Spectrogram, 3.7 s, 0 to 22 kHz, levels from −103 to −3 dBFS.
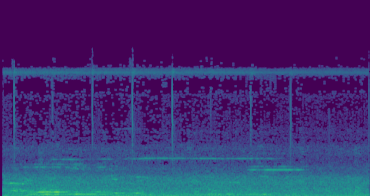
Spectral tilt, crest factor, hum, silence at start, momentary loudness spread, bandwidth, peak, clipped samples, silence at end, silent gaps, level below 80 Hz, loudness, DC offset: -6 dB/octave; 18 dB; none; 0 s; 12 LU; 15.5 kHz; -20 dBFS; under 0.1%; 0 s; none; -52 dBFS; -38 LUFS; under 0.1%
